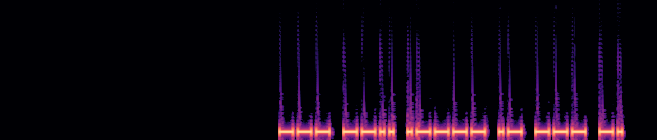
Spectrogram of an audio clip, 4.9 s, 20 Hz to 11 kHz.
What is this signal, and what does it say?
Morse code, heard as a keyed tone, about 34 wpm, 700 Hz. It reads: OZ1AON
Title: DXCC-100 Call Signs - 6 Characters - Repeated 3x - 35wpm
